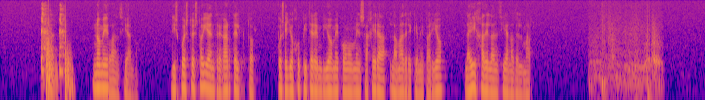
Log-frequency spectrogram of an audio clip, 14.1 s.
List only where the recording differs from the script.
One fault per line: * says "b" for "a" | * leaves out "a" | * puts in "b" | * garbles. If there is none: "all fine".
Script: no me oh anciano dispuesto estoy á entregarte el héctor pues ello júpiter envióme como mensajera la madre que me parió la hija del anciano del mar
all fine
